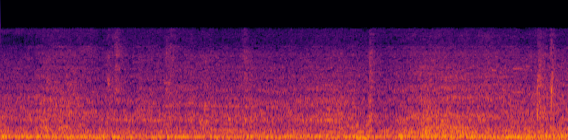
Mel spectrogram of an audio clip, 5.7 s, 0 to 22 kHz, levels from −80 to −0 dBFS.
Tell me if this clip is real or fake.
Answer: real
